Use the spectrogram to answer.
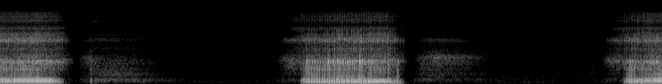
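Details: Loud rattling snores on each in-breath, about 20 breaths a minute, with quieter out-breaths between them; snoring.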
